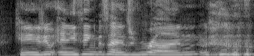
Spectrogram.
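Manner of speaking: put-on whiny baby voice, drawn-out "run". Recapping a show's fight scene, quoting a character: whiny baby voice as Adam. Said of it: "in like a whiny baby voice".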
